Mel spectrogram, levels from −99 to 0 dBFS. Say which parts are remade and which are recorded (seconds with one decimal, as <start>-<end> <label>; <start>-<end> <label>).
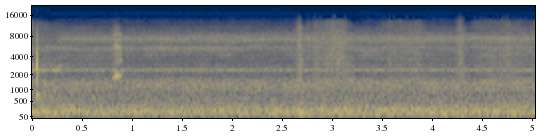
0.0-5.0 remade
